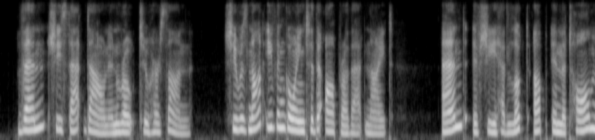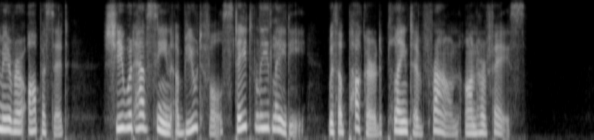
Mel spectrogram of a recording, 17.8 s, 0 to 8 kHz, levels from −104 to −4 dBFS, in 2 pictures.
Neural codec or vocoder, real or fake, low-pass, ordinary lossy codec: none; real; 7.2 kHz; Opus, 24 kbps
